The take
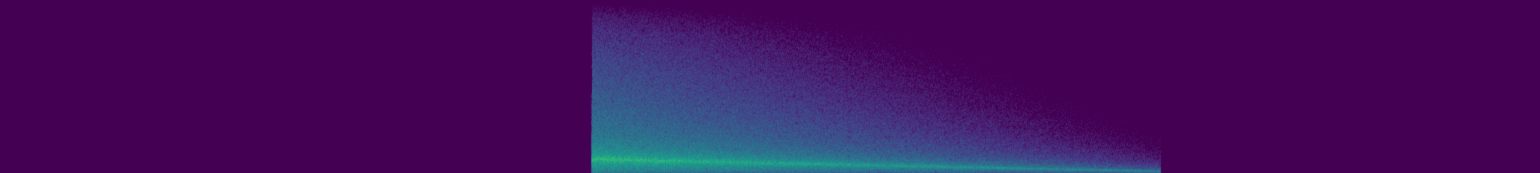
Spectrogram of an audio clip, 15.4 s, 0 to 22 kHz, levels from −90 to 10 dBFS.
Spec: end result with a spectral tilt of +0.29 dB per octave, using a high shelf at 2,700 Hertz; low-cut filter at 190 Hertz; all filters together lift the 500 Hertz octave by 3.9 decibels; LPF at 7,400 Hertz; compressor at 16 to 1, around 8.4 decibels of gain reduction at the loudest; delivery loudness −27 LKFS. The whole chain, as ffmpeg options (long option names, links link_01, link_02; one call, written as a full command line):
ffmpeg -i in.wav -af "highpass=190,lowpass=7400,equalizer=frequency=500:width_type=o:gain=5.5,highshelf=frequency=2700:gain=-9,acompressor=threshold=-28dB:ratio=16,volume=6.5dB" out.wav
